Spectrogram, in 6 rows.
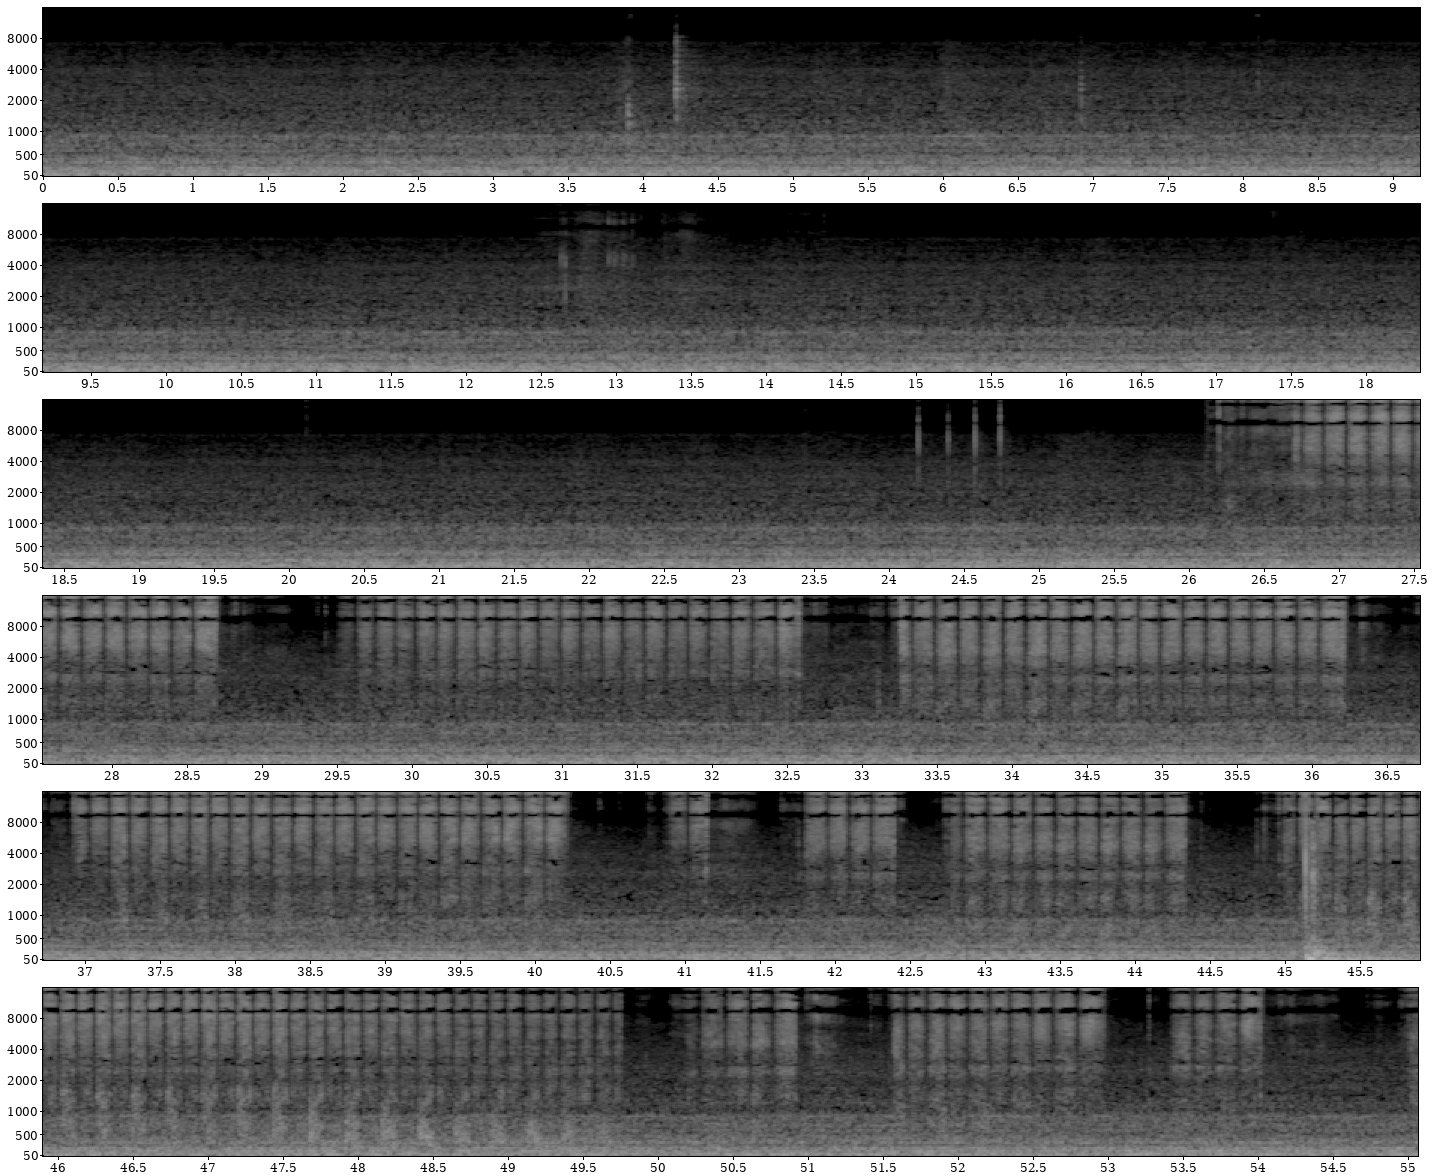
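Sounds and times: nail file rasping: 0:26.2 - 0:28.7, 0:29.5 - 0:32.6, 0:33.2 - 0:36.2, 0:36.9 - 0:40.2, 0:41.8 - 0:44.4, 0:45.0 - 0:51.0, 0:51.6 - 0:54.0
sharp knock: 0:45.0 - 0:45.9.

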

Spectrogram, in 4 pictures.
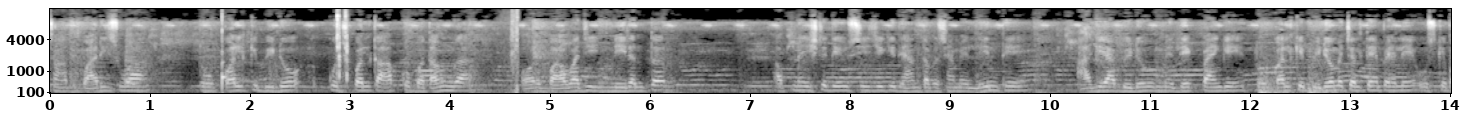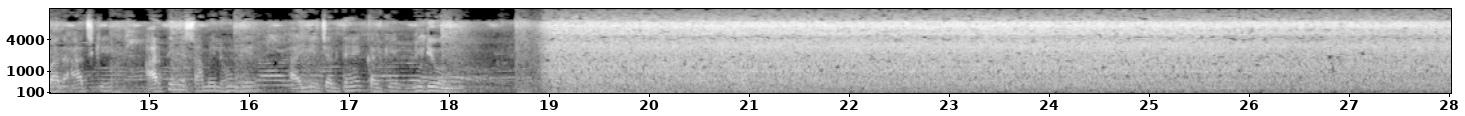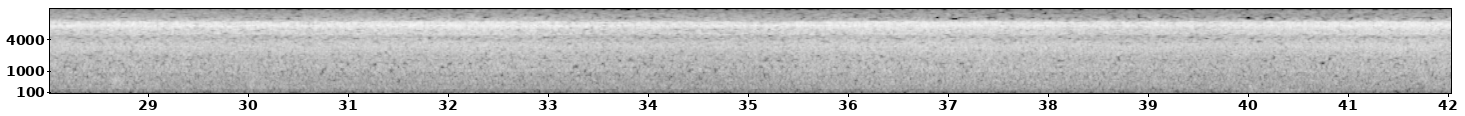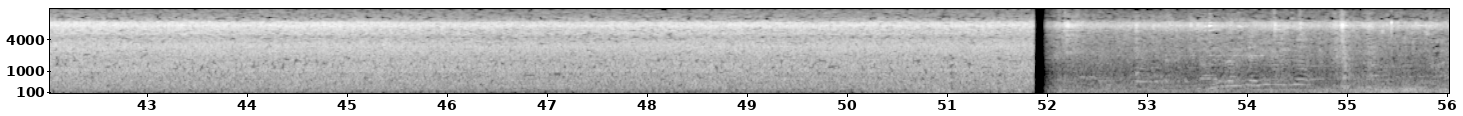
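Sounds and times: torrential rain in wind: 0:18.9 - 0:56.0.

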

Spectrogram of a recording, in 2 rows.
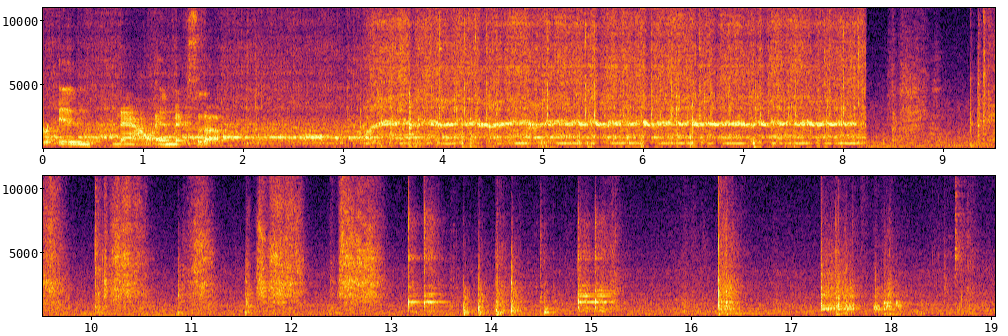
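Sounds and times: scraper rasping in a bowl: 0:03.3 - 0:13.0.

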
